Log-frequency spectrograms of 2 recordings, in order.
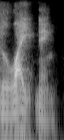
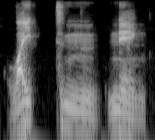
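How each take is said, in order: First: It has two syllables, with no middle vowel. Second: It has three syllables, with an extra middle vowel. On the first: The speaker calls it right. "You don't need that extra vowel sound in between" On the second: The speaker calls it wrong. "pronounce it as if it was three syllables with a short vowel sound between the T and the N"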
